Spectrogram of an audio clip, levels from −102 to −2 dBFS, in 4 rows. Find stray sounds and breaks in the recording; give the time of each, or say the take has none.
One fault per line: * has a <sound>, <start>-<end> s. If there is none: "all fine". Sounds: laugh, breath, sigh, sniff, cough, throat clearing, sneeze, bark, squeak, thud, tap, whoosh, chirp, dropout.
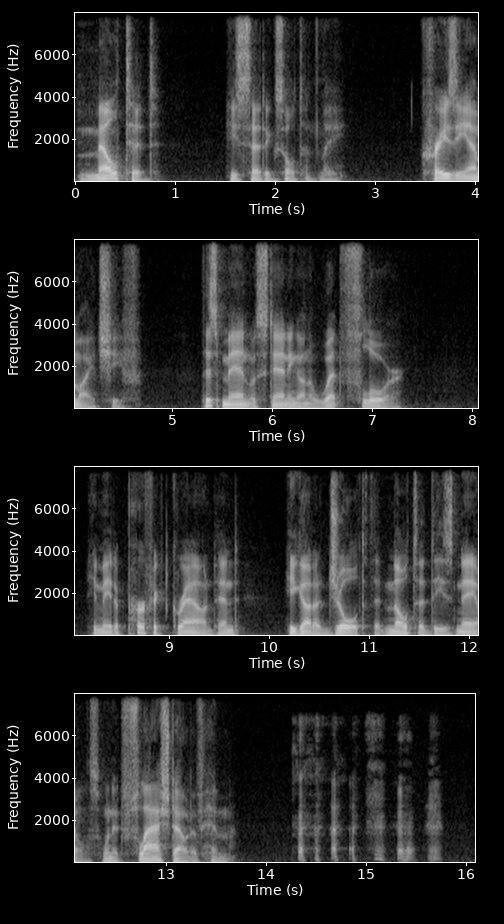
* has a laugh, 14.3-15.8 s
